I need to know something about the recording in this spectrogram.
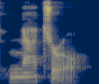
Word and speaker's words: natural: first syllable is pronounced with a short a like black cat a a NN natural natural is the adjective now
